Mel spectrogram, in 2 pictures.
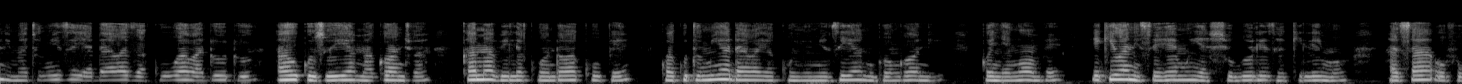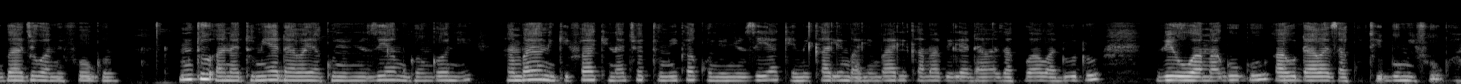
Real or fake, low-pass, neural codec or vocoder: real; 7.2 kHz; none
